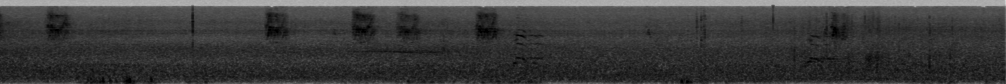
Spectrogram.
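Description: Water laps gently against rocky shore.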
